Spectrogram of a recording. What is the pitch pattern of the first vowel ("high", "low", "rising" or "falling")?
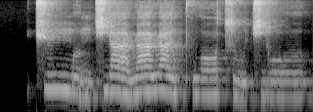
high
